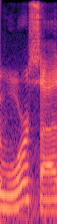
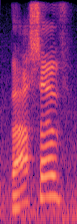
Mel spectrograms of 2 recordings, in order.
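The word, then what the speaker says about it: Warszawa: Yeah, cuz Warsaw is not really Warsaw, is it? In Polish, it's the W's have like a V sound. So, Vasv, I don't know.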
